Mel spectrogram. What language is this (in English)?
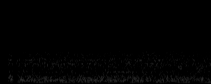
Urdu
